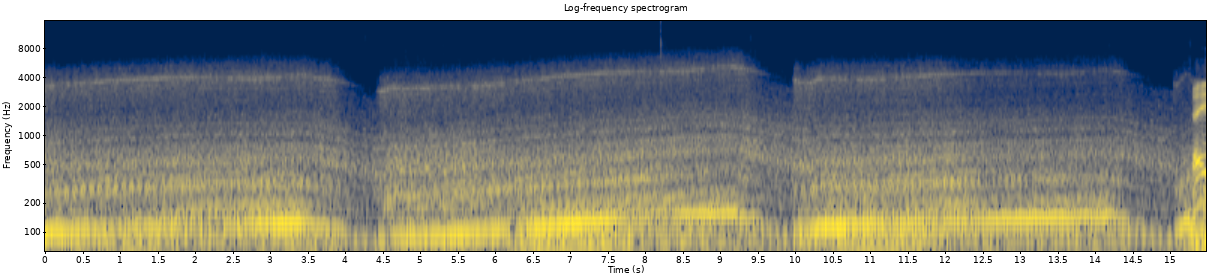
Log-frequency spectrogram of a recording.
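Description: A truck's diesel engine drones and revs up steadily, dropping briefly with each gear change.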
